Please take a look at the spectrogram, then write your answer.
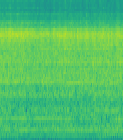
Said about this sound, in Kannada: ಇವಾಗ ನಾನು ಅದನ್ನು ಮಿಕ್ಸಿ ಮಾಡ್ಕೊಳ್ತಾ ಇದ್ದೀನಿ.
